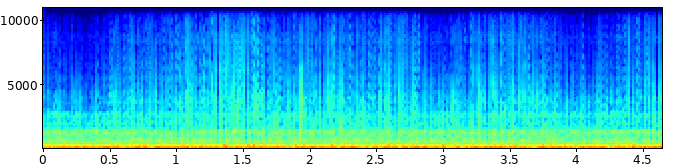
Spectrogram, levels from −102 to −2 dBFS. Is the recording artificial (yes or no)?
yes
